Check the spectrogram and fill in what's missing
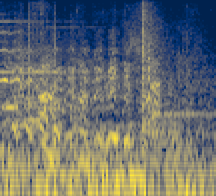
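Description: A horse whinnies loudly over busy Assassin's Creed game sounds, with clattering effects and some voices mixed in.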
